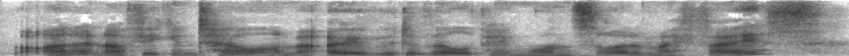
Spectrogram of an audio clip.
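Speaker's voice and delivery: ordinary talk, nothing marked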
